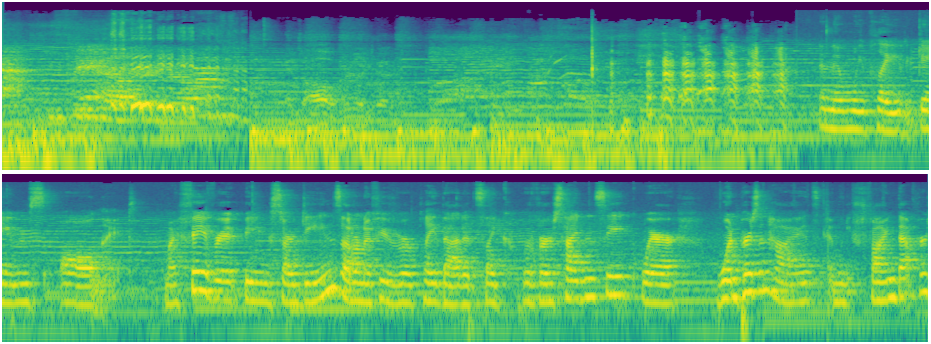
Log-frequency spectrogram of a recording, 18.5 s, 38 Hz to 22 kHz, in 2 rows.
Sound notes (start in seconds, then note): 6.0 man laughing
